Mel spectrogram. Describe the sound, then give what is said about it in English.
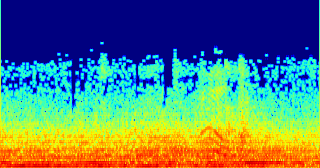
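Thunder rumbles deep and low, a steady, booming roll that fills the space without pause, sounding muffled and enclosed, heard from inside a cave. “That thunder sounds funny when you're inside the cave, doesn't it?”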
